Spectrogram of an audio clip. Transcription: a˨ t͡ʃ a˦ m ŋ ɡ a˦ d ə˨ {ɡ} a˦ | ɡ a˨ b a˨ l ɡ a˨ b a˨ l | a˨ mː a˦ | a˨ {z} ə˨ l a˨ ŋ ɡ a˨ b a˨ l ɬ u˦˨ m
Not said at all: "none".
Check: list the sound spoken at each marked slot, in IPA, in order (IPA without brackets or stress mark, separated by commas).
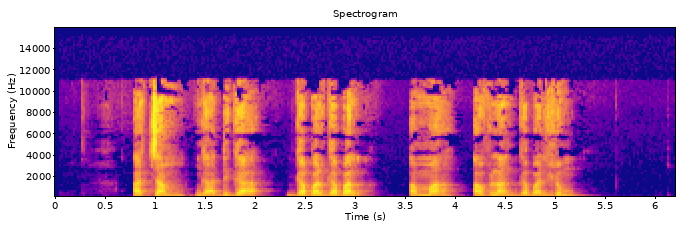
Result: ɡ, v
